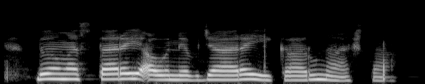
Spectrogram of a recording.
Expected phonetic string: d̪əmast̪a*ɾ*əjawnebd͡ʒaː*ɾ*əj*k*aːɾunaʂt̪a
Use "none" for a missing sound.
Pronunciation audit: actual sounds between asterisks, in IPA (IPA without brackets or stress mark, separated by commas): ɾ, ɾ, k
